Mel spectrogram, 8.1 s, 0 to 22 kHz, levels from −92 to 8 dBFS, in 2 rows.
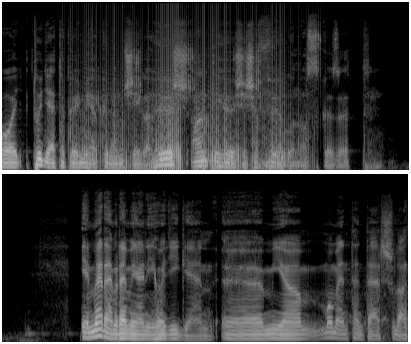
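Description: From 0.58 to 3.19 s the speech carries buffer tearing: writer and reader have slipped, so a small slice of each 20 ms buffer replays audio from about 70 ms earlier. This yields a rattling 50 Hz buzz that, unlike mains hum, vanishes whenever the speech pauses.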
